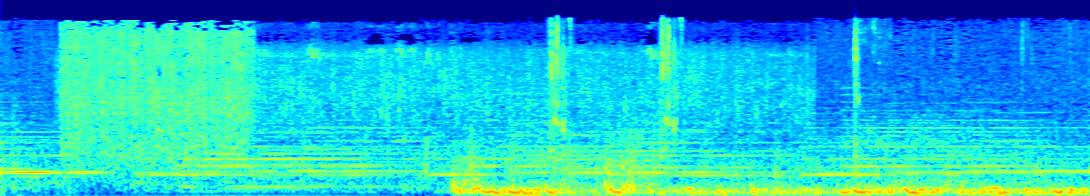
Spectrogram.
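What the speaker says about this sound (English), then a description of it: "thunderstorms begin to take shape, strong winds hustle, raindrops tumble" A thunderstorm with strong winds and falling rain: a steady wash of rain noise that deepens into a heavier low rumble partway through, with sustained tonal notes running underneath.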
